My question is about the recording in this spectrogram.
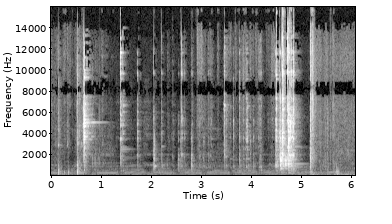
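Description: Small metal and plastic clicks and clinks from handling tools and parts on a workbench, with a brief louder rustle about four and a half seconds in.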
